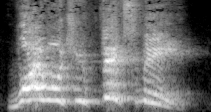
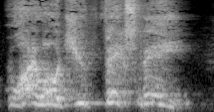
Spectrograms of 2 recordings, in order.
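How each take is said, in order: First: Very high, very loud anguished scream, slow; desperate furious scream at God. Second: High, strained plea at God, slow; pained cry at God; cursing at God. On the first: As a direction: scream it up at heaven. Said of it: "as I'm cursing at God". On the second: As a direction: cry it out in anguish. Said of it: "I started cursing at God". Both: Retold or imitated.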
